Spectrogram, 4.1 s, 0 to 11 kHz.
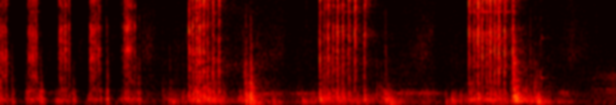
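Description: A ratchet tightens suspension bolts on the rear axle of a BMW Z3, clicking in quick close bursts of short strokes, loud and near, with no talking.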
